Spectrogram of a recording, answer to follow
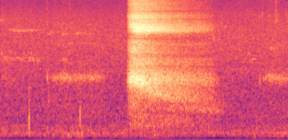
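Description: A man's sharp breathy exhale, a sigh, about halfway through, fading out over about a second.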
